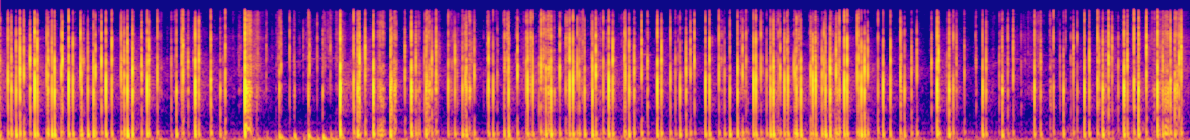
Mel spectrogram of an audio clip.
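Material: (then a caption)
Cardboard. Fast tapping on the hardcover book "Frontiers in webdesign" makes a dense stream of quick, dry, crisp taps. The taps are bright and die away almost instantly, with a brief thinner patch near the two-second mark before the rapid tapping picks back up.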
